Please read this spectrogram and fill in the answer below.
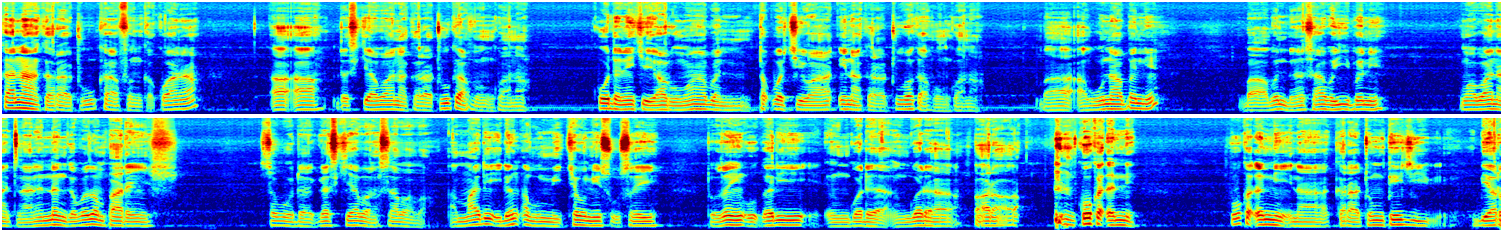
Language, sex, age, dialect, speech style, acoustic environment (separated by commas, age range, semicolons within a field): Hausa, male, 18-24, Nigeria - Katsina, excited; focused, silence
